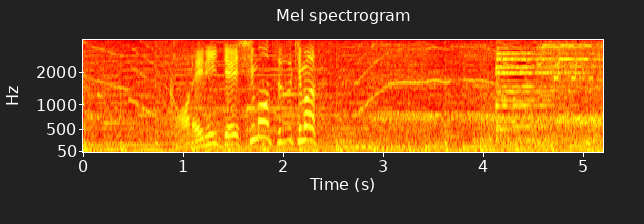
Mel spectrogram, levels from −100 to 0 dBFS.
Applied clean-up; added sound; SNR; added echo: none; Guitar + Squeak; 13 dB; none.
